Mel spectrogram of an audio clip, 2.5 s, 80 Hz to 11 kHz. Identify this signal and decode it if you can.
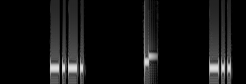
Morse code, heard as a keyed tone, about 39 wpm, 700 Hz. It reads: C D
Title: Single Letter-Number - Rapid-Fire 40wpm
